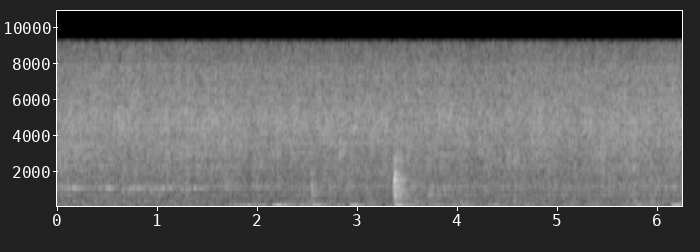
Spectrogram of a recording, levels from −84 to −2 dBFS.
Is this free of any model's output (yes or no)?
yes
